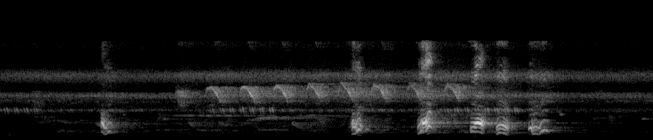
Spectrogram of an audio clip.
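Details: Red-whiskered bulbul song in the 'chopping' style, used to lure wild birds: a single note, then a faint high thin trill, followed by a short run of louder rich, bubbling notes.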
